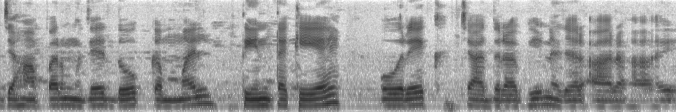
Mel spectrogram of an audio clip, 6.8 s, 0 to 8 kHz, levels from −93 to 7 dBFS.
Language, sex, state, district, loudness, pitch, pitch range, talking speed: Hindi, male, Madhya Pradesh, Dhar, -18 LUFS, 120 Hz, 110-125 Hz, 135 wpm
